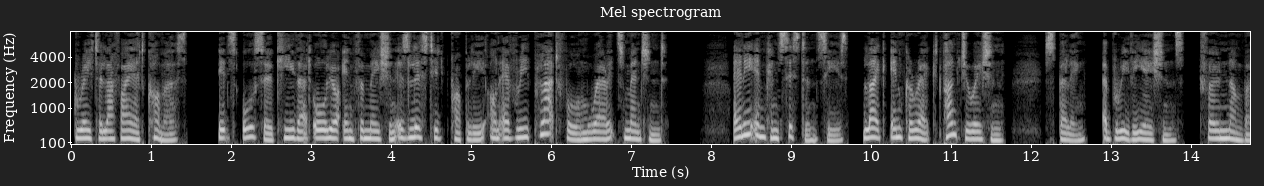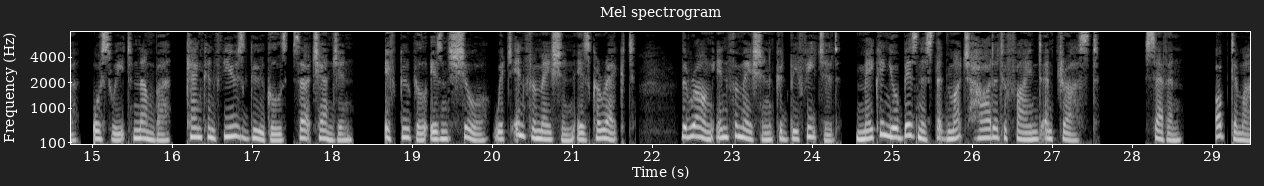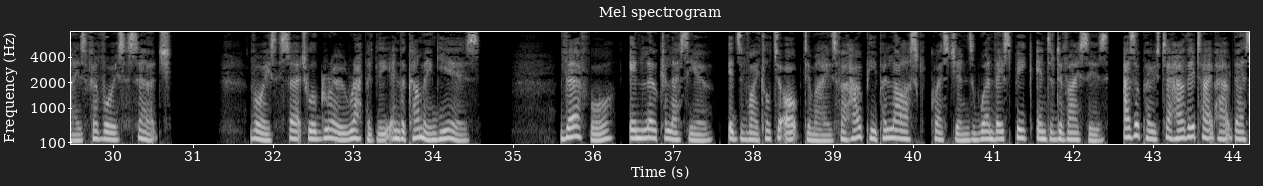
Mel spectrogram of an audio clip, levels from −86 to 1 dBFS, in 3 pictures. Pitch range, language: 175-220 Hz, English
